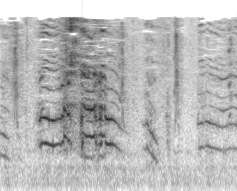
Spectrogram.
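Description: A toddler's high-pitched wavering yell, nearly a second long, then a shorter falling cry. The voice is run through a pitch-shifting audio effect that stacks it into several tones at once, so it sounds almost like a rooster crowing.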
